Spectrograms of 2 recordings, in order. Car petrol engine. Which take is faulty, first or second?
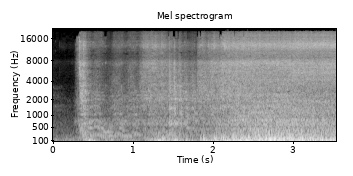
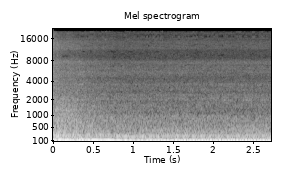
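first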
